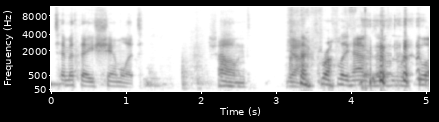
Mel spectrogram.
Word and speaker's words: Timothée Chalamet: It's in my honorable mentions, and Adam, one of these days you will learn how to pronounce Timothée Chalamet's name.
